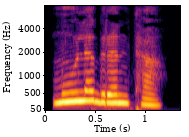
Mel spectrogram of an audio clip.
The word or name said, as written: ಮೂಲಗ್ರಂಥ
